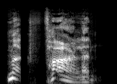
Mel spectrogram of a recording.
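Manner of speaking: mildly shocked exclamation of a name; crying out. A narrator's reading. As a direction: cry out the name in protest, without shouting. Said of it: "cried Fettes".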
